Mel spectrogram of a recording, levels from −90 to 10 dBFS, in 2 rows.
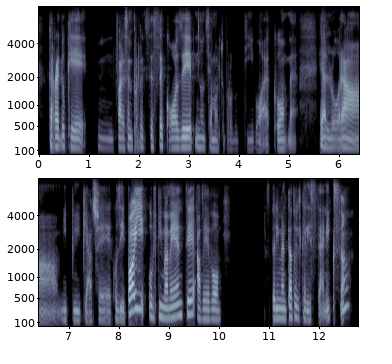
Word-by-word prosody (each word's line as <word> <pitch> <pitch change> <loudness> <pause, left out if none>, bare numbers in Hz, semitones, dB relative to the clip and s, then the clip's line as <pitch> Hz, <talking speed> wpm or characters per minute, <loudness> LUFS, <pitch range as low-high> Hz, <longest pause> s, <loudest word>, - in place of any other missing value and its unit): credo 160 -1 +1
che, 140 -4 -4 0.2
mhmm, 135 -3 -21
fare 145 +1 -1
sempre 150 0 -8
le - - -13
stesse 160 +1 -6
cose 145 +1 0
non 145 -1 -11
sia 135 - -10
molto 125 -2 -14
produttivo, 120 0 -15
ecco, 130 0 -8
beh. - - -16 0.4
E - - -5
allora 70 +1 -2
mi 140 -1 -13
mi 135 -1 -8
piace - - -2
così. 150 - -8
Poi 280 +6 +11
ultimamente 185 +5 +1
avevo 150 -1 -3 1.0
sperimentato 160 +2 -1
il 165 - -7
calisthenics. 155 - -4
150 Hz, 120 wpm, -24 LUFS, 135-165 Hz, 1.0 s, Poi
